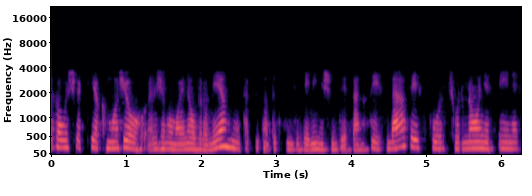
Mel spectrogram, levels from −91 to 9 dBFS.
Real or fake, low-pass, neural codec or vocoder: fake; 3.6 kHz; codec, 24 kHz, 0.9 kbps, WavTokenizer, medium speech release version 2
